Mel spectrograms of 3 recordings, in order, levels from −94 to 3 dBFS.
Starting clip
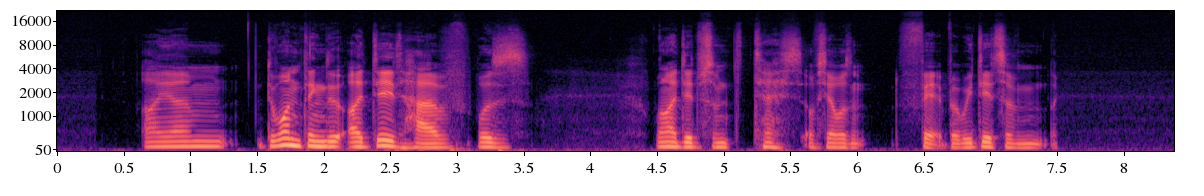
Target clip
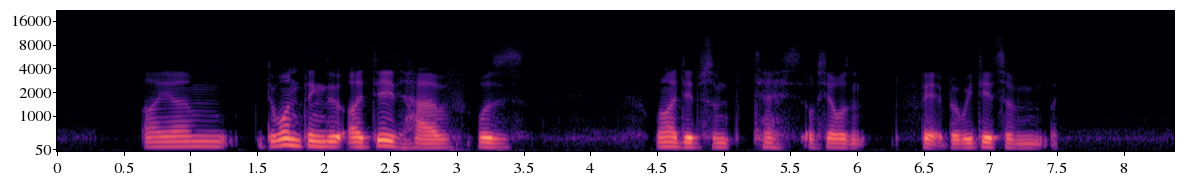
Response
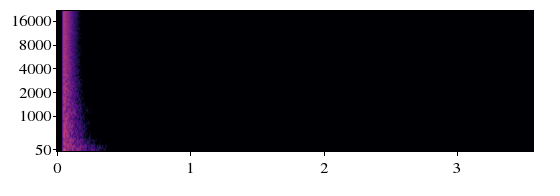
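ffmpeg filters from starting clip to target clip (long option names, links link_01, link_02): -af "bandpass=frequency=380:width_type=q:width=4.4:csg=0"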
